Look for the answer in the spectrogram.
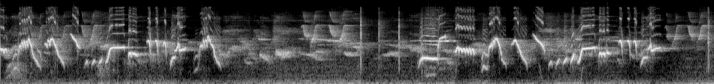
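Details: White-rumped shama in full, rich song, recorded to encourage other birds to sing: fast, loud sequences of steeply rising and falling whistles, trills and crisp clicks, barely pausing across the phrase.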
